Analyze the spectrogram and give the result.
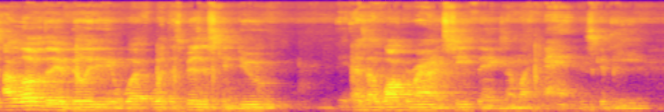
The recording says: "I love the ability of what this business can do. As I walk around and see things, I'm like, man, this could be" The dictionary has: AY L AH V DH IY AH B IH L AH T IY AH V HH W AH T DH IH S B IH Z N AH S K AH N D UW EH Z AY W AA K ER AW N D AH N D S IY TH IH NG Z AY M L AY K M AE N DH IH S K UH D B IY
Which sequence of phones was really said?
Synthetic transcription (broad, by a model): AY L AH V DH IY AH B IH L AH T IY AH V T W AH T DH IH S B IH Z N AH S K AH N D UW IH Z AY W AA K ER AW N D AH N S IY TH IH NG Z AY M L AY K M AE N DH IH S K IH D B IY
